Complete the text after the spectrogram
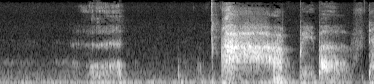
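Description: A young man sips a drink and swallows.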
